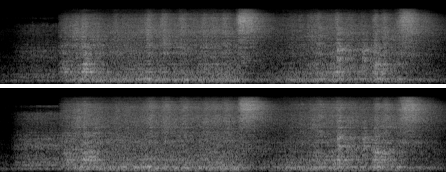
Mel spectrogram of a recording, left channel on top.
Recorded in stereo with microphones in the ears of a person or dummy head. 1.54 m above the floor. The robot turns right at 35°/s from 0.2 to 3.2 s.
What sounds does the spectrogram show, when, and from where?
0.6 s writing: 40° left, 1.6 m; by 4.4 s 130° left, 1.6 m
